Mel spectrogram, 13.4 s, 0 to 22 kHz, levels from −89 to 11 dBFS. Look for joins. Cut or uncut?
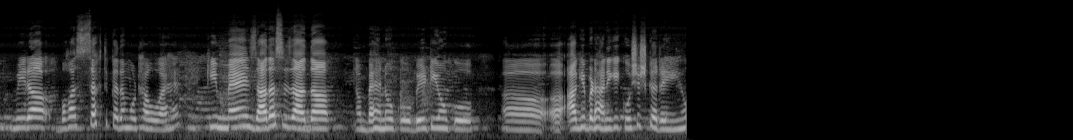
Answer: uncut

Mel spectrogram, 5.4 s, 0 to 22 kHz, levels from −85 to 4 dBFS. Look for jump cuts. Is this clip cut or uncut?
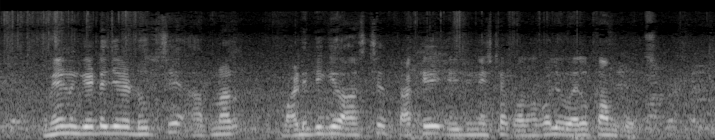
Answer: uncut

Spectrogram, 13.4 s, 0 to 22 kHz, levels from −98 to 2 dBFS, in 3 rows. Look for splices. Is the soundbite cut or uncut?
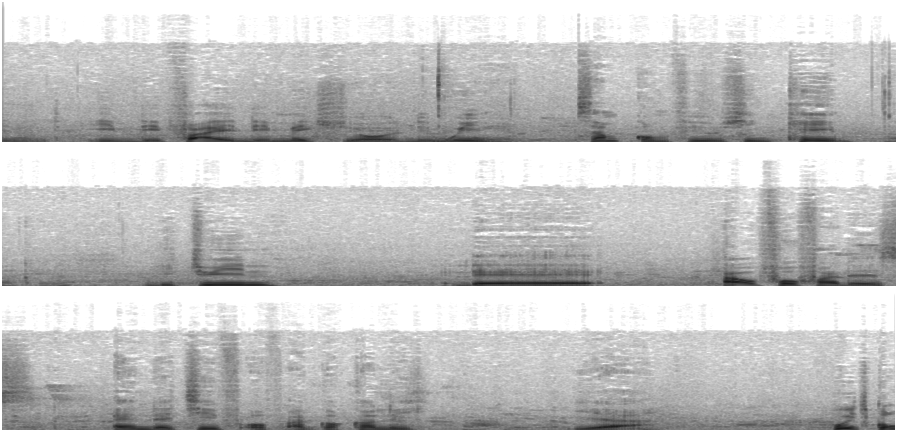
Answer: cut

